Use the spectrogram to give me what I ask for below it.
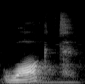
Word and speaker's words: walked: Walked into the restaurant. Aqui esse ED a gente pronuncia com T mesmo, tá? Porque é mais fácil. Walked. Imagina que não tem o ED, imagina que tem um T, tá?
